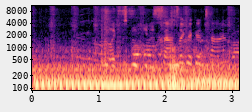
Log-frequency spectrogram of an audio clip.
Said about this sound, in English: This dude, motorcycle goes. Sorry, I hate live motorcycles so much.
